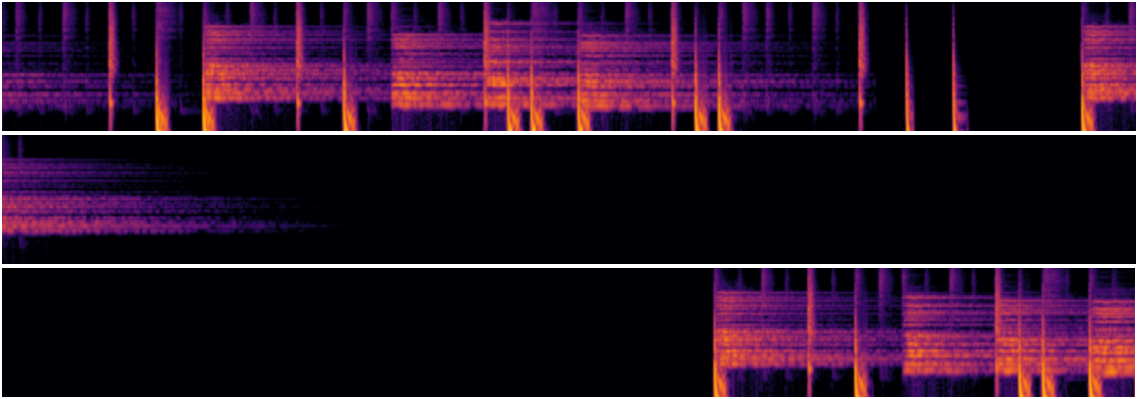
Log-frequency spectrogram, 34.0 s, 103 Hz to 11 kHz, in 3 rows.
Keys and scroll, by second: 0.3 v, 7.7 v, 8.1 x, 10.4-11.2 typing, 12.4 alt+n, 14.1 ctrl+b, 14.4-15.5 typing, 16.2 Page_Down, 16.6 ctrl+b, 17.0 Return, 18.1-20.1 typing, 20.5 Right, 22.0-22.9 typing, 23.8 super+z, 24.0 typing, 26.3-29.7 typing, 31.8 alt+r, 33.8 alt+r.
